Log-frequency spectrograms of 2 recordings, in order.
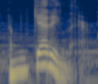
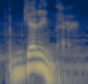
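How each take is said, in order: The two takes are said the same way.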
